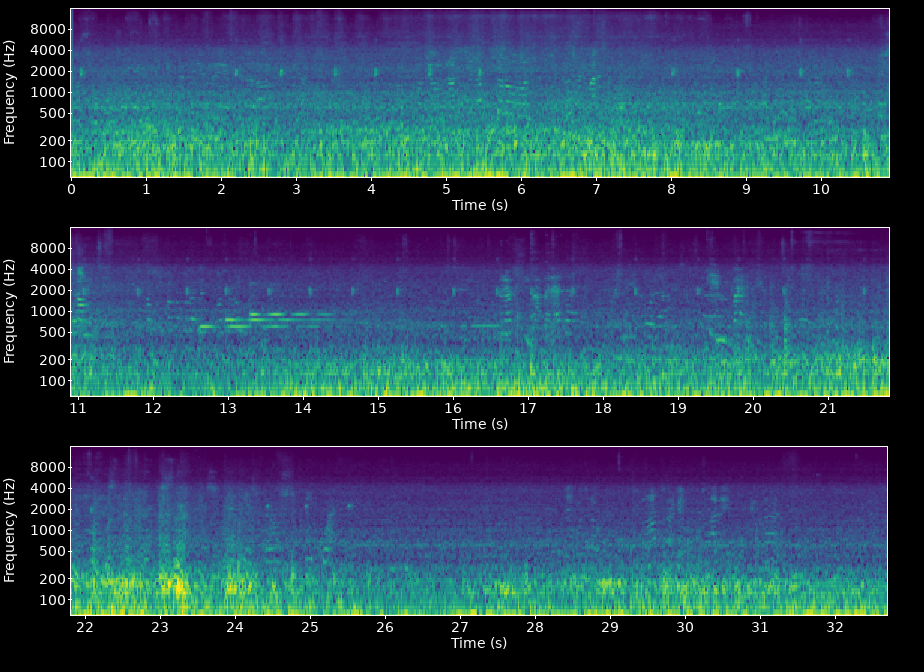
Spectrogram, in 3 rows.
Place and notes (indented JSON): {
  "title": "Burjasot, Valencia, España - Metro",
  "date": "2015-04-08 01:14:00",
  "description": "Metro en Burjassot. Luhd binaural + Roland",
  "latitude": "39.50",
  "longitude": "-0.40",
  "altitude": "32",
  "timezone": "Europe/Madrid"
}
